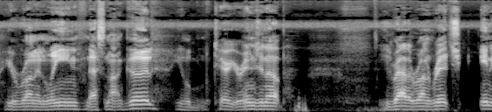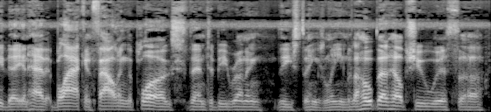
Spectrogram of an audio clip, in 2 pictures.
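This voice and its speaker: A man's voice: lowish voice, a bit bright, no room sound. A man, casually walking through a jet ski repair outdoors, folksy and rambling with many fillers. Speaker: DIY mechanic. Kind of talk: casual how-to walkthrough.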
